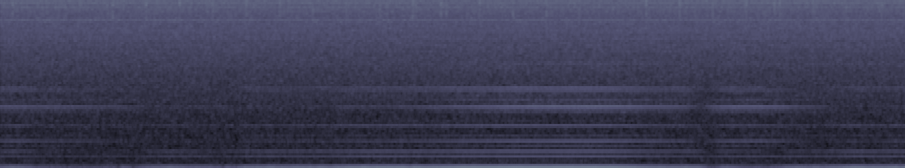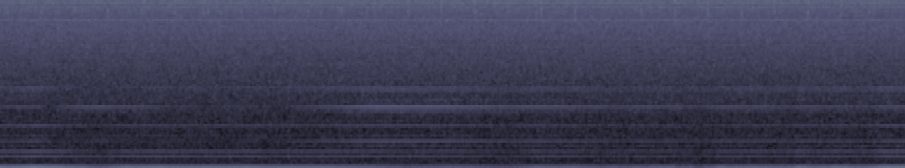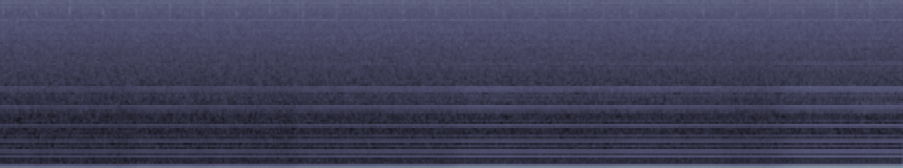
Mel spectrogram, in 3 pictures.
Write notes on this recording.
I wanted to hear the electricity that makes all this possible - that makes recording sounds and uploading them to aporee and sharing them online etc. etc. into a feasible thing. I took an electric pickup coil and walked underneath the nearest accessible pylon to my home. You can hear in the recording that I am walking under and around the cables of the pylon; the loudest sounds are when I am standing directly beneath the wires. It's amazing to think of how this sound imbricates all our gadgets and the landscape.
